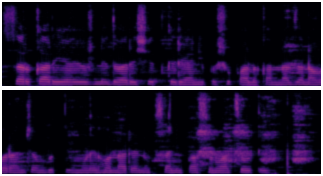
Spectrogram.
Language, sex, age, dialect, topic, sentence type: Marathi, male, 18-24, Northern Konkan, agriculture, statement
